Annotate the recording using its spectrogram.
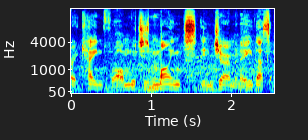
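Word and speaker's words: Mainz: fine spots where it came from which is Ms in Germany that's m a i n z not Mains but pronounced Ms it's a wooden based Scabbard with a frame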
